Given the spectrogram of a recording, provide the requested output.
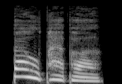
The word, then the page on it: bell pepper: British English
